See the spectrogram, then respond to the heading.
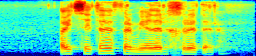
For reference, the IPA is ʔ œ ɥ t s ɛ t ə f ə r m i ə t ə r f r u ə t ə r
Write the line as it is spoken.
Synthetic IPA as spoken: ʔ œ ɥ t s ɛ t ə f ə r m i ə d ə r χ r u ə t ə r

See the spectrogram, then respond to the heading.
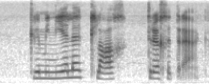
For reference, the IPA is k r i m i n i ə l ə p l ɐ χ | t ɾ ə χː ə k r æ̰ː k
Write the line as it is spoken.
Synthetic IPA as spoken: k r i m i n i ə l ə k l ɐ χ | t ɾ ə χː ə t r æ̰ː k

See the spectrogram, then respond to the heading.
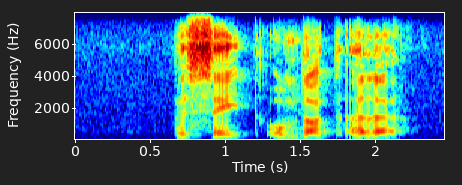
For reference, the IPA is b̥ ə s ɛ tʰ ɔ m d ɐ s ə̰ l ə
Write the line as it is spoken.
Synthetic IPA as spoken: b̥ ə s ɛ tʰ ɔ m d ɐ t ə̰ l ə

